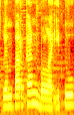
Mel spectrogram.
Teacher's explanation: intonasi datar tinggi, terdapat pada kalimat perintah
